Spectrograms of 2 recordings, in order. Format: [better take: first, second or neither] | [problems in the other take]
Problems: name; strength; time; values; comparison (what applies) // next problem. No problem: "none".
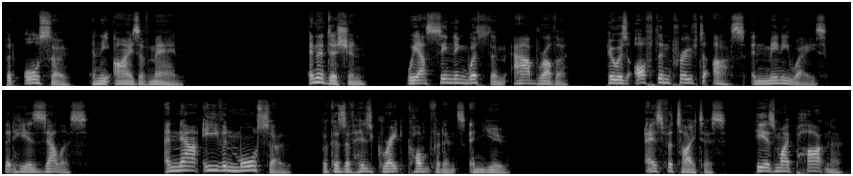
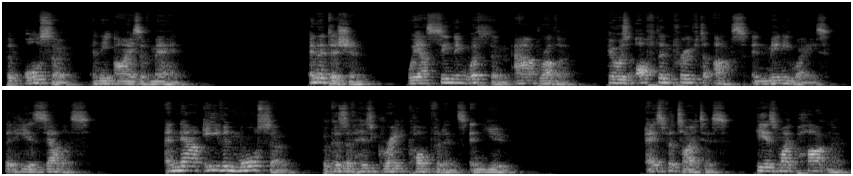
first | off-mic speech; far // room echo; very slight; dies away in 0.2 s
